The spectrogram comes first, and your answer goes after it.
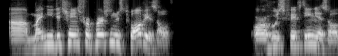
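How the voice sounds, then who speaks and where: Here a man speaks with a bright, sharp tone. His pitch shifts in an ordinary way. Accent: Boston. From Boston area, US. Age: 30s. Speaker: strength and conditioning coach. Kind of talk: interview conversation.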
